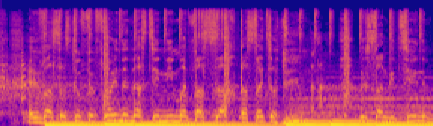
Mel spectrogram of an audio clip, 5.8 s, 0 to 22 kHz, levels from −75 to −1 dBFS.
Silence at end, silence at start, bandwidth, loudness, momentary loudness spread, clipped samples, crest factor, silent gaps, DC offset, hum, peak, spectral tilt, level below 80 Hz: 0 s; 0 s; 16.5 kHz; -13 LUFS; 5 LU; under 0.1%; 10 dB; none; under 0.1%; none; 0 dBFS; -5 dB/octave; -10 dBFS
